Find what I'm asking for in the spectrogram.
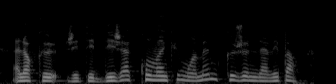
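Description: A woman speaks in a fairly low voice with a dark, mellow tone. The recording is very clean, with a silent background. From Paris, France. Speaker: yoga studio founder and author. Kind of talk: interview. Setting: outdoors in a vineyard. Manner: halting, many hesitations.

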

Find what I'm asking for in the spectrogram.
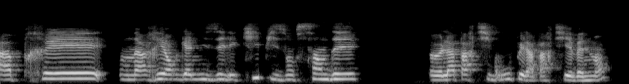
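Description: Speaking at a fairly slow pace, a woman keeps her fairly high voice in a fairly even intonation. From New Caledonia. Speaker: hotel events director. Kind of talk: interview.

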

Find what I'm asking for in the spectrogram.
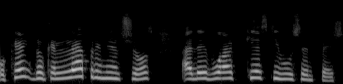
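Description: A woman with a Spanish accent speaks at a very slow pace in a high voice with a dark, mellow tone. The sound is dry and close, with no echo. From Venezuela. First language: Spanish (speaking French). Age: 50s. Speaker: life coach and author. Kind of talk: interview. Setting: remote call. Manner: halting.

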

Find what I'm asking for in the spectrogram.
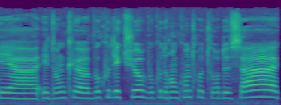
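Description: On a very clean recording with a silent background, the speaker goes at a moderate pace in a monotone, flat intonation. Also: woman. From France, Pays d'Arles, Provence. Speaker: eco-site co-founder. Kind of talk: interview. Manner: halting.

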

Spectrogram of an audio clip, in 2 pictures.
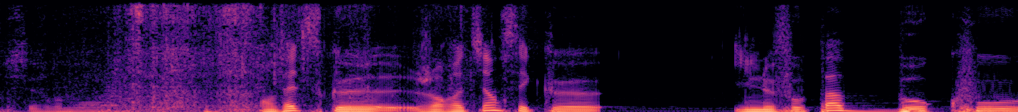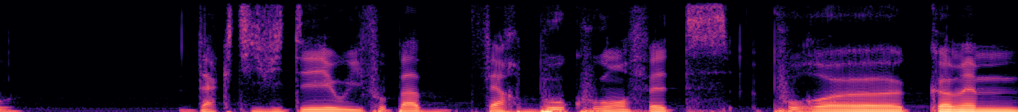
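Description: A man with a medium pitch and a dark, mellow tone speaks at a very slow pace. His intonation stays fairly even, with long, frequent pauses. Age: 20s. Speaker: student association president. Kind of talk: casual interview talk. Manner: halting.

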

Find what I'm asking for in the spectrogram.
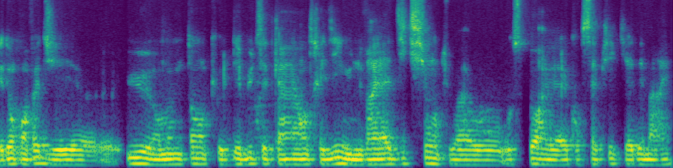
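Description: The man's pitch is very deep and low. His intonation is monotone and flat. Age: 30s. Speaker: entrepreneur, travel agency founder. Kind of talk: interview conversation. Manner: hesitant, many fillers and repetitions.

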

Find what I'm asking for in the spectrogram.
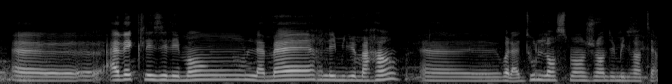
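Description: Over background music and audible room echo, a woman speaks very slowly in a medium pitch with fairly even intonation. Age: 40s. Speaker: founder of an ocean exploration school. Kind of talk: interview. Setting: on location near Saint-Malo. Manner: halting, many fillers and repetitions.

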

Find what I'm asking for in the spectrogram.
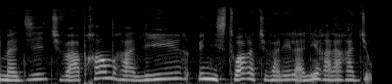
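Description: An unremarkable speaking voice from a woman, fairly high in pitch, at a moderate pace with fairly even intonation, in a very clean recording with a silent background. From France. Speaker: podcast host, communication consultant. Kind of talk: solo podcast monologue.

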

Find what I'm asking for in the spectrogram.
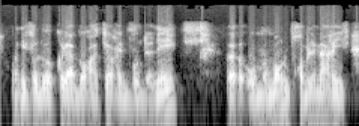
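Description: Dry and close with no echo, a man's voice sits at a fairly low pitch with ordinary pitch variation. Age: 50s. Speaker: IT strategy director. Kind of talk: interview. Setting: phone call.

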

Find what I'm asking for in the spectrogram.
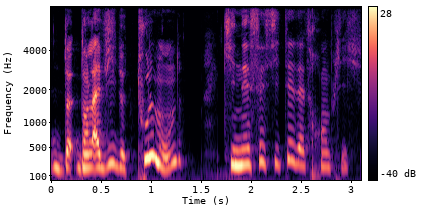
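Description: The recording is very clean, with a silent background. A woman with a plain, everyday voice speaks at a fairly high pitch and a moderate pace, with ordinary pitch variation. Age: 40s. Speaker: feminist author and journalist. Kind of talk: casual chat.

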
